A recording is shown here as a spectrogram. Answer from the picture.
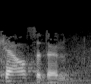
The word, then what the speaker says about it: Chalcedon: Remember, it's pronounced with a hard CH. Chalcedon, 451.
